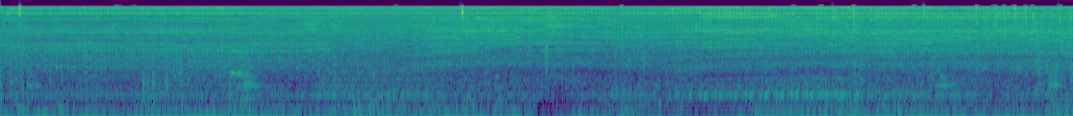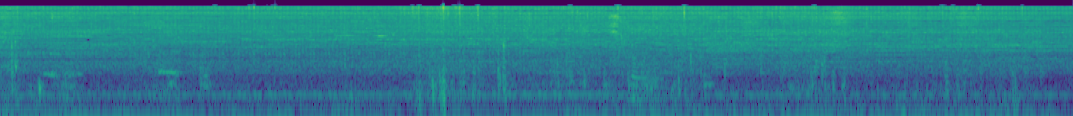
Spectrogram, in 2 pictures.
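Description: Modified solid-axle Mahindra Thar's engine running steadily at low revs while rock crawling, with a sharp knock about fifteen seconds in.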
